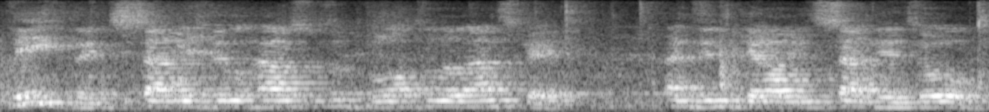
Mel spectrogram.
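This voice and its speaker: A man narrates a live children's puppet show with wry storytelling. His fairly high voice comes from far off in a very echoey hall, with clear background noise. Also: level tone, fairly quick.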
